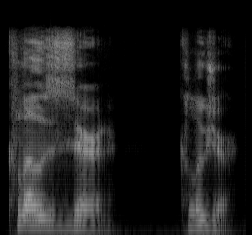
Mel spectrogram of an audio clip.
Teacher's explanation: The deuce here doesn't make a sound or a chi sound. It makes a voiced vibrating zik sound deep in your throat.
